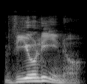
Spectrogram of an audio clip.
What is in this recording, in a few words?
"violino", Italian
